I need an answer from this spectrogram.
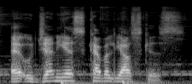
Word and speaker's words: Eugenijus Kavaliauskas: Eugenius Cavaliosquez. And if you're wondering, yes, that is the correct Lithuanian pronunciation.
